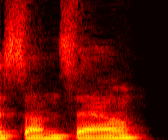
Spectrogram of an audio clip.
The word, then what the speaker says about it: Sun Tzu: I'm also going to take Sun Tzu. Eric, did I say it right? – Yes, you did.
